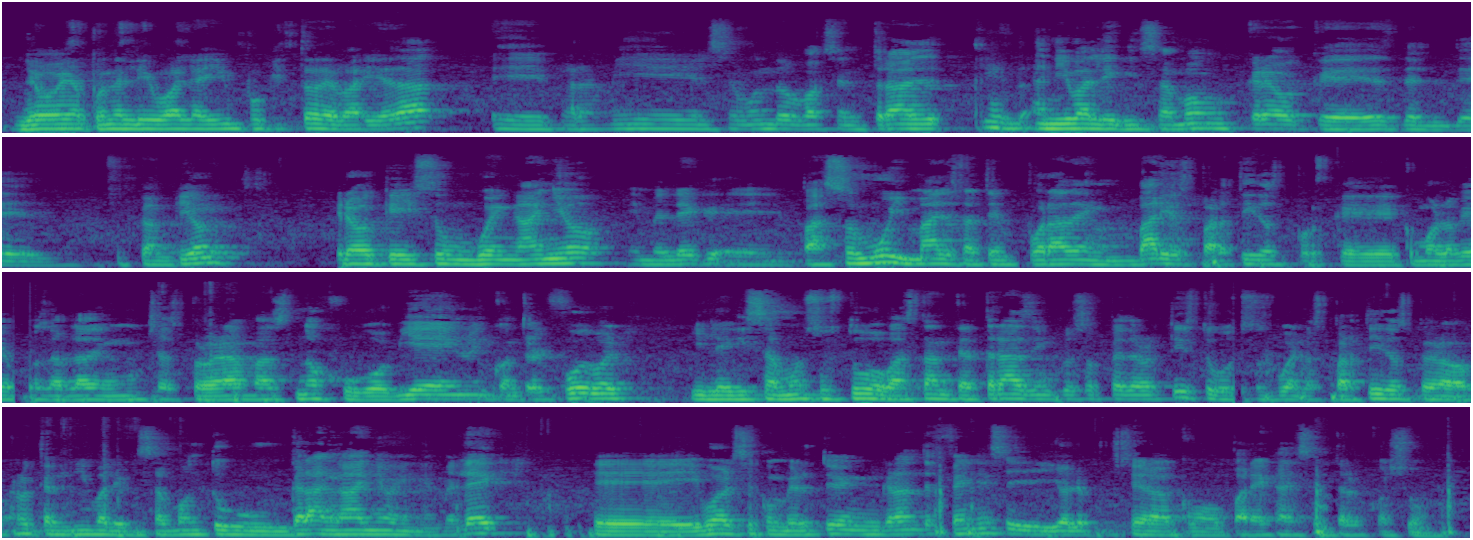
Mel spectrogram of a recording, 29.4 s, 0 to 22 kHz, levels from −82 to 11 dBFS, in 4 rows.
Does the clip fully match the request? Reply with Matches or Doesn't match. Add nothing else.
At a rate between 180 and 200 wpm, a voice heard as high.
Doesn't match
